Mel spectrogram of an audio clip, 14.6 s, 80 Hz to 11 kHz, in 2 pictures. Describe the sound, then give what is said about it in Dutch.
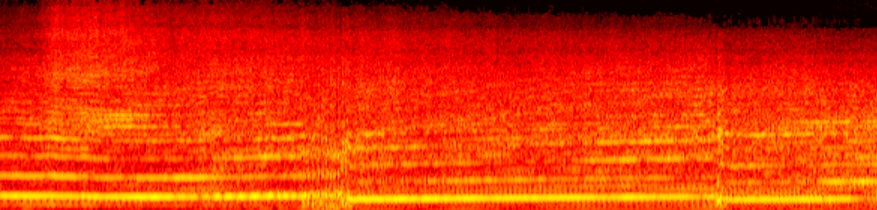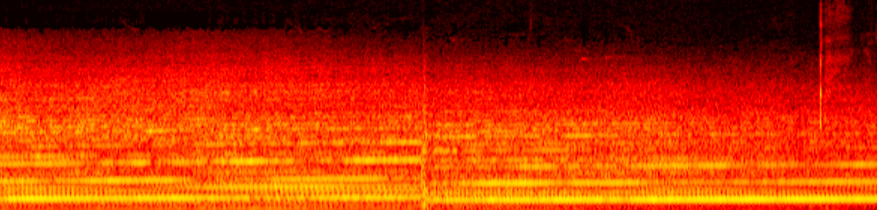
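A Lamborghini Huracan GT3 race car, driven by Lamborghini racing driver Jeroen Mul, roars loudly and steadily, its engine pitch climbing through the gears with sharp dips at shifts around every three to five seconds. No one speaks. “Hij is coureur bij Lamborghini en hij rijdt in de Huracan GT3.”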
